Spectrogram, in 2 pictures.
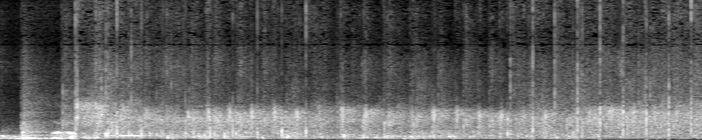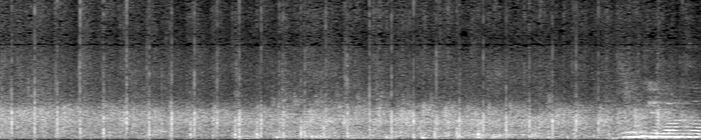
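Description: An audience applauds steadily in an echoing room.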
